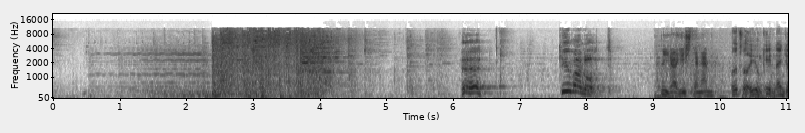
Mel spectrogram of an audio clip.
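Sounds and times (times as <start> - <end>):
background music: 0.0 - 11.0
cartoon glass shattering: 2.4 - 5.0.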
